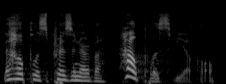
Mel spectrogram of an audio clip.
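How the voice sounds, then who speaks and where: Actress as an animated, bright-voiced young student. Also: female voice, medium pitch, fast. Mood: earnest, wry. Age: young adult. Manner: emphatic, argumentative. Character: young female student, earnest, stubbornly logical, feisty. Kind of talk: audio play acting. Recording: echoey hall with long reverb.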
